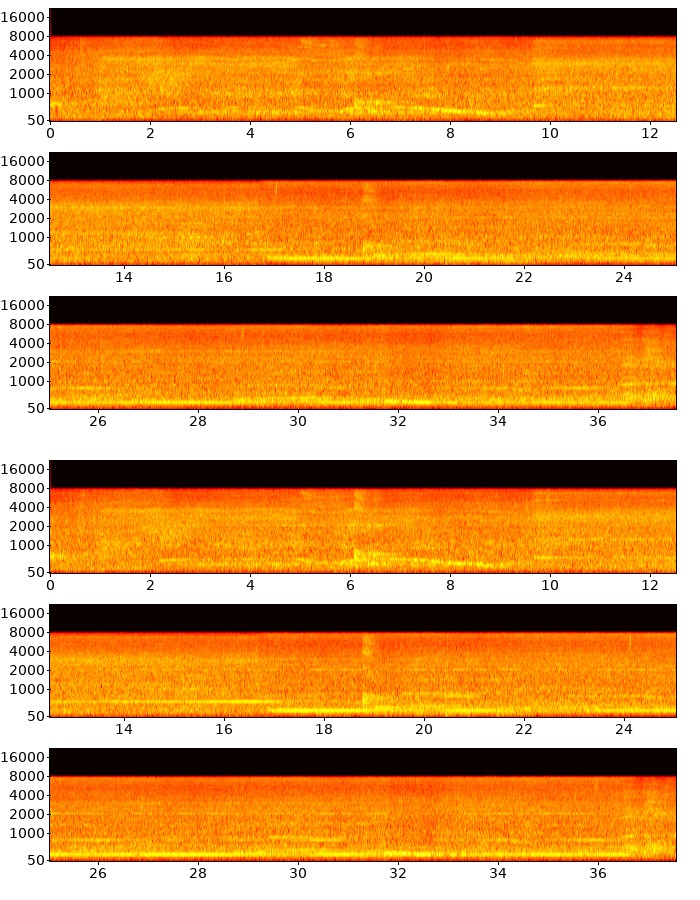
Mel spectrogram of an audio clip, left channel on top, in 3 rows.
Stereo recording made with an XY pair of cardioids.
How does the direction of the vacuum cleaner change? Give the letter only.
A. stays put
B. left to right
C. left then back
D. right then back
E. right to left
A.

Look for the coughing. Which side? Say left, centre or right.
right.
